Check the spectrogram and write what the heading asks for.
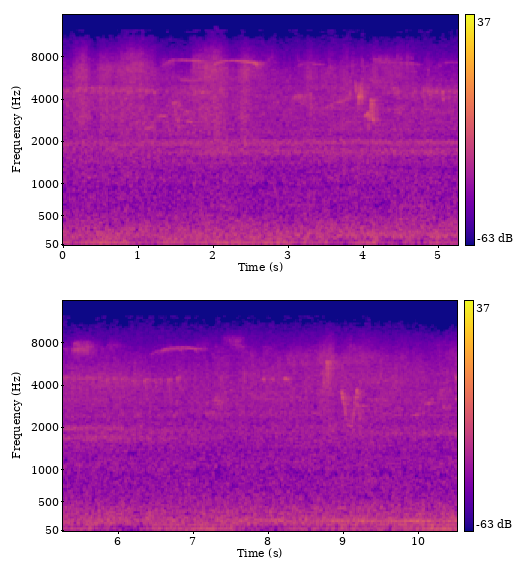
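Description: Steady low outdoor rumble with a light hiss over it, and a few faint, brief high bird chirps.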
